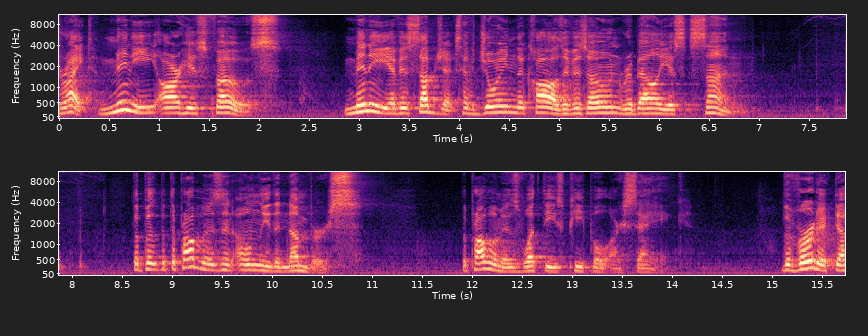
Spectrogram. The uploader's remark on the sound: preached at Christ Our Savior Baptist Church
